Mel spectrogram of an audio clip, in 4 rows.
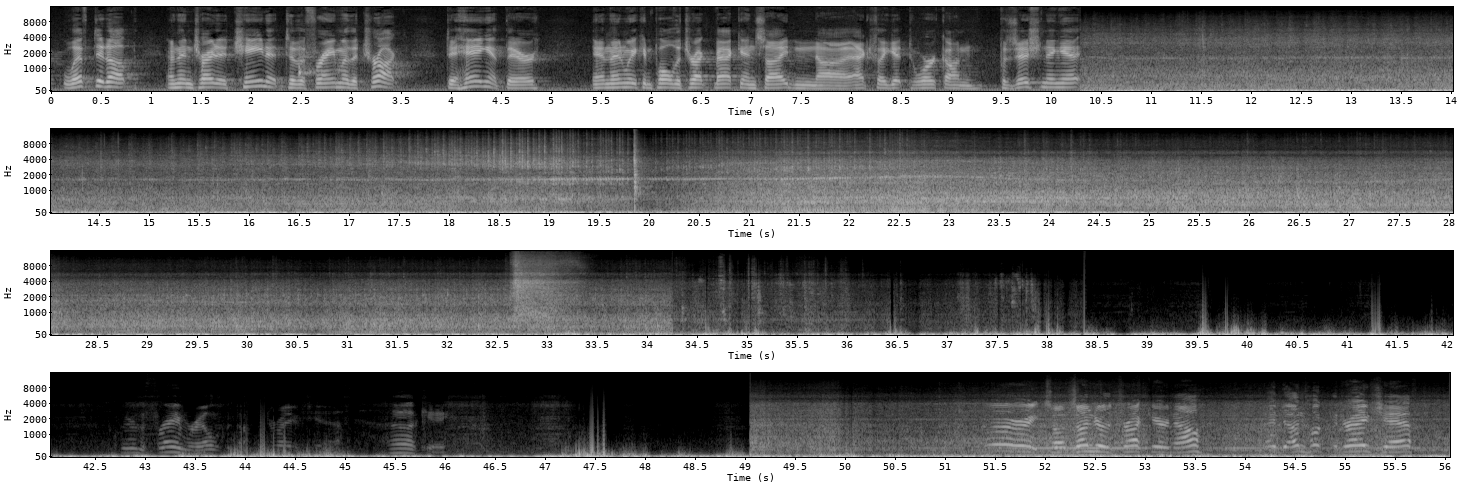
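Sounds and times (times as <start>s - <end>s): engine whine: 10.2s - 37.2s, 49.0s - 56.0s
truck diesel engine running: 10.3s - 34.4s, 49.1s - 56.0s
hissing burst: 32.6s - 33.6s.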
